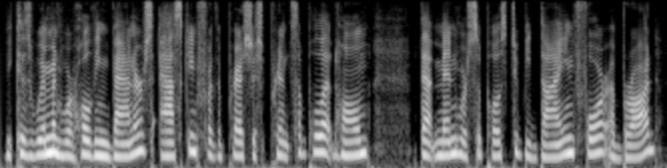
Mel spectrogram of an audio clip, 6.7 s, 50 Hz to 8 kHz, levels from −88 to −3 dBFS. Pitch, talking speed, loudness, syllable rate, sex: 205 Hz, 190 wpm, -19 LUFS, 6.0 syllables/s, female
